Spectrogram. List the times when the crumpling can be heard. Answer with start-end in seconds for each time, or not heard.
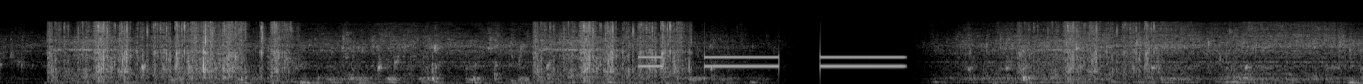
0.5-3.0, 5.3-7.0, 10.2-11.7.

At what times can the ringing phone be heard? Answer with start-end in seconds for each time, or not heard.
6.3-9.1.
